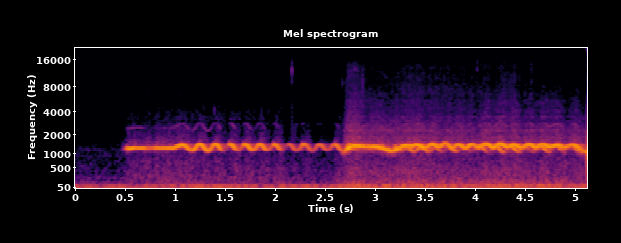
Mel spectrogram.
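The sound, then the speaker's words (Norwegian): Two people whistle together as part of a beatbox duet, in a wavering, warbling tune. It starts as a single clear whistle, then grows fuller and breathier partway through, with no talking. “beatbox-duett, og så begynner begge å plystre.”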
